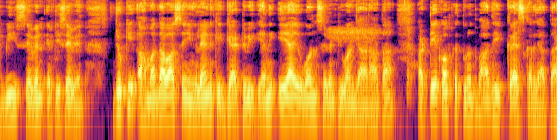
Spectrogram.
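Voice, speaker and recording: Mellow man teaching. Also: mid-range voice, breathy edge. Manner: didactic, repeats and rephrases points. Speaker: teacher explaining current affairs. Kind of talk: explanatory lesson to camera.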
